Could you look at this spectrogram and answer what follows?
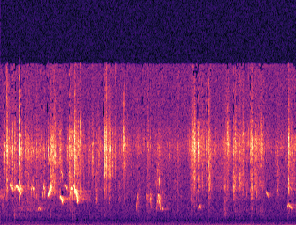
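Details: Chicks from a mixed barnyard assortment, picked up from the post office at dawn on arrival day, giving scattered high thin peeps, a few louder chirps at first then sparser calls, over rustling and flapping noises.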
